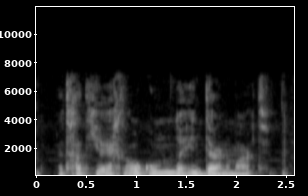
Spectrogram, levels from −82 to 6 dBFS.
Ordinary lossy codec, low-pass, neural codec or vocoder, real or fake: Opus, 64 kbps; 7.2 kHz; none; real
